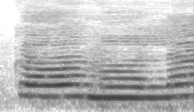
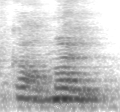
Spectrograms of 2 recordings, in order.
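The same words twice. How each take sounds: First: "కమల" letter by letter, final a sounded; "కమల" with the last ల fully voiced; full final vowel. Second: "కమల్" run together, ending on a bare l; "కమల్" as one word, no final a; half final letter. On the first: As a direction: spell out "కమల" in separate full syllables. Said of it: "ఇక్కడ కమల అనట్లేదు మనం". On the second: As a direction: clip the vowel off the end of "కమల్". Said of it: "చివరి అక్షరాల్ని హాఫే పలుకుతున్నాం". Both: Shown as a demonstration.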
